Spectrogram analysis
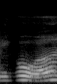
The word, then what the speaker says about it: Joan: Hugo e as obras de Joan, por Juan, né? Porque é espanhol, né? A pronúncia se torna diferente.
